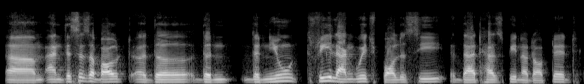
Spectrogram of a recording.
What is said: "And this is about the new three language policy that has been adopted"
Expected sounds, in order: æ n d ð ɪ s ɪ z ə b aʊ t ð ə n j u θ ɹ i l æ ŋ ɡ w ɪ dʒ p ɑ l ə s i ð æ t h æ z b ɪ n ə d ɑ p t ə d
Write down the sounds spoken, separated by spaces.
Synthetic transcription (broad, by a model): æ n d ɪ s ɪ z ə b aʊ t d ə n j u t ɹ i l æ ŋ ɡ w ɪ dʒ p ɑ l ə s i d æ t h æ z b ɪ n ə d ɑ p t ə d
